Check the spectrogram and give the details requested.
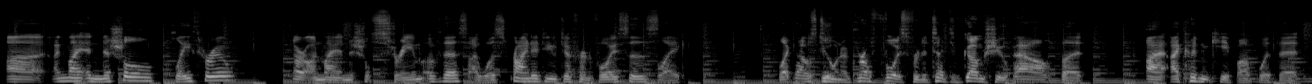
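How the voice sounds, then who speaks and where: A man's voice: mid-range voice, lively intonation, normal speed, a bit bright. A man streaming a game, chatting casually and rambling between laughs. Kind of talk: casual let's-play commentary. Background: game music.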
